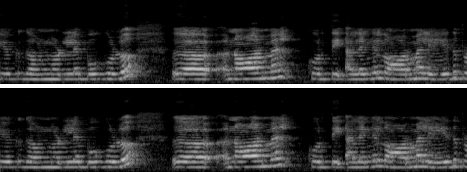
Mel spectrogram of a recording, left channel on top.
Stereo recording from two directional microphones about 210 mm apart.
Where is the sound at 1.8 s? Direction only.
20° left (ahead or behind).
